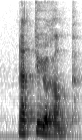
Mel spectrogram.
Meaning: natural disaster
- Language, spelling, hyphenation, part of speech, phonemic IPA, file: Dutch, natuurramp, na‧tuur‧ramp, noun, /naˈtyrɑmp/, Nl-natuurramp.ogg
